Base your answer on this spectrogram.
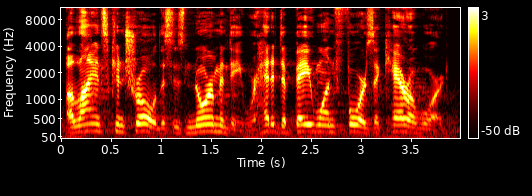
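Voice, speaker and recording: Man as a higher-voiced starship pilot. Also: normal speed, a bit bright, in a large hall, a little hiss or hum, lightly acted. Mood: businesslike. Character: alert, easygoing male starship pilot. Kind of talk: video game voice acting.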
